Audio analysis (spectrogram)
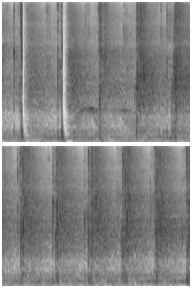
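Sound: audience hand claps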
